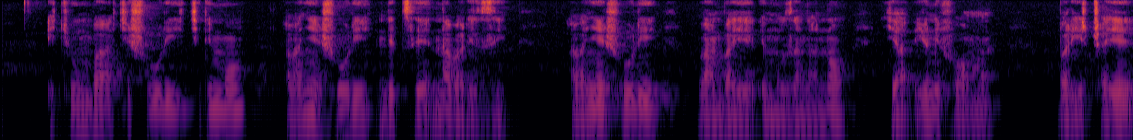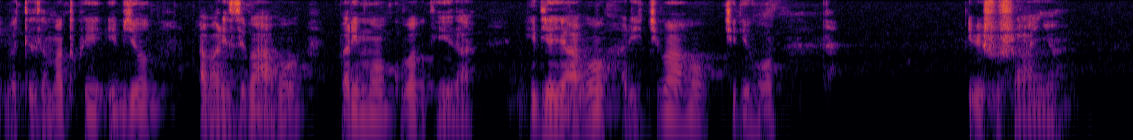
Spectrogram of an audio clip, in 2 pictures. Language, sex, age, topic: Kinyarwanda, male, 18-24, education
